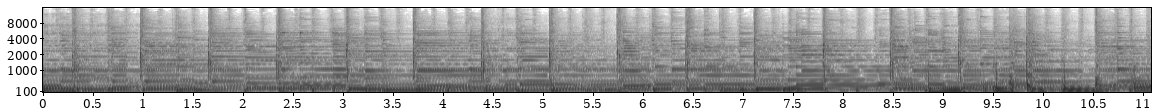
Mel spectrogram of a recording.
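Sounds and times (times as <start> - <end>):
strummed acoustic guitar: 0.0 - 11.0.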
